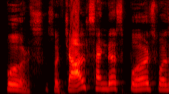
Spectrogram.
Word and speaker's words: Peirce: The another important theorization came from America in form of Charles Sanders Peirce, though it is written as P-I-E-R-C-E, pronounced as Peirce.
